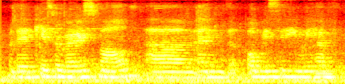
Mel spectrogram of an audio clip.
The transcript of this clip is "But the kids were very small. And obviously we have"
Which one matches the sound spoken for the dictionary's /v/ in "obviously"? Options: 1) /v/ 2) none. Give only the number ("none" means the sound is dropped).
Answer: 1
